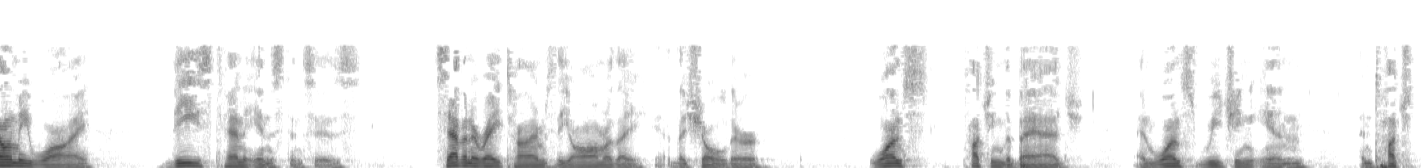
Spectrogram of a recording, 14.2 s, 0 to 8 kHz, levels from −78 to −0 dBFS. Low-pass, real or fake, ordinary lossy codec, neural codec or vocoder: 7.2 kHz; fake; MP3, 24 kbps; codec, 16 kHz, 16 kbps, FunCodec, trained on LibriTTS, 50 frames a second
